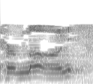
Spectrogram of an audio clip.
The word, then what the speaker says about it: Hermon: I believe that's the way you pronounce it, Hermon, H-E-R-M-O-N, there in the distance, covered in the snow, some 9,000 feet high, has a ski resort on it today.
